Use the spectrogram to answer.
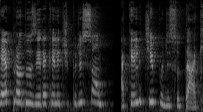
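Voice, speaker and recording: A woman's bright, sharp voice at a moderate pace, in a very clean recording with a silent background. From Brazil, São Paulo and Sergipe. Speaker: English teacher and podcaster. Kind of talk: podcast monologue. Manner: casual, conversational.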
